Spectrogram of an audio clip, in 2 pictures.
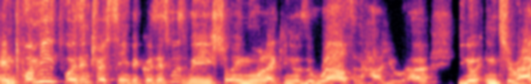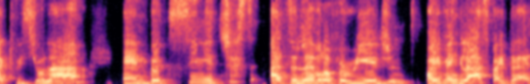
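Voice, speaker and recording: Fairly high-pitched and at a fairly quick pace, a woman talks in a French accent with ordinary pitch variation. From France. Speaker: chemistry professor. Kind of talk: panel discussion. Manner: halting.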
